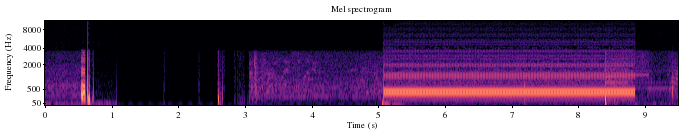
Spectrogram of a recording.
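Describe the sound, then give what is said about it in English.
A few sharp clicks and some rustling handling noise, then a steady, unbroken telephone dial tone, played deliberately to the other party during a phone call, hums loudly for about four seconds before cutting off abruptly. “I was playing the dial tone for you.”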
